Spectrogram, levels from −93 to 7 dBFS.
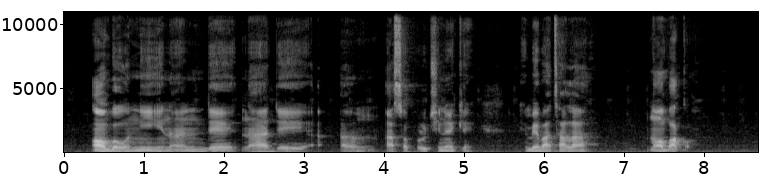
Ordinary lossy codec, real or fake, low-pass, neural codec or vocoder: none; real; none; none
